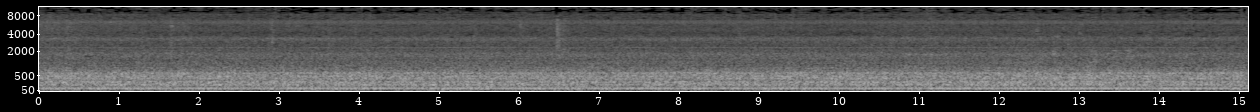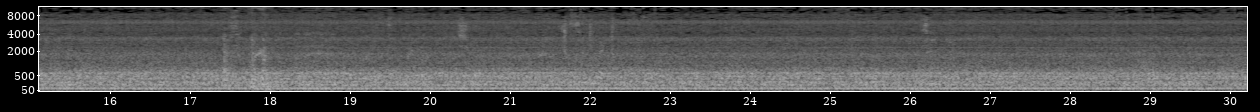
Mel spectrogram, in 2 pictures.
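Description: Steady hum inside a stopped Akita Shinkansen Komachi (E3-series) passenger car, its onboard equipment running, with a constant low drone.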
